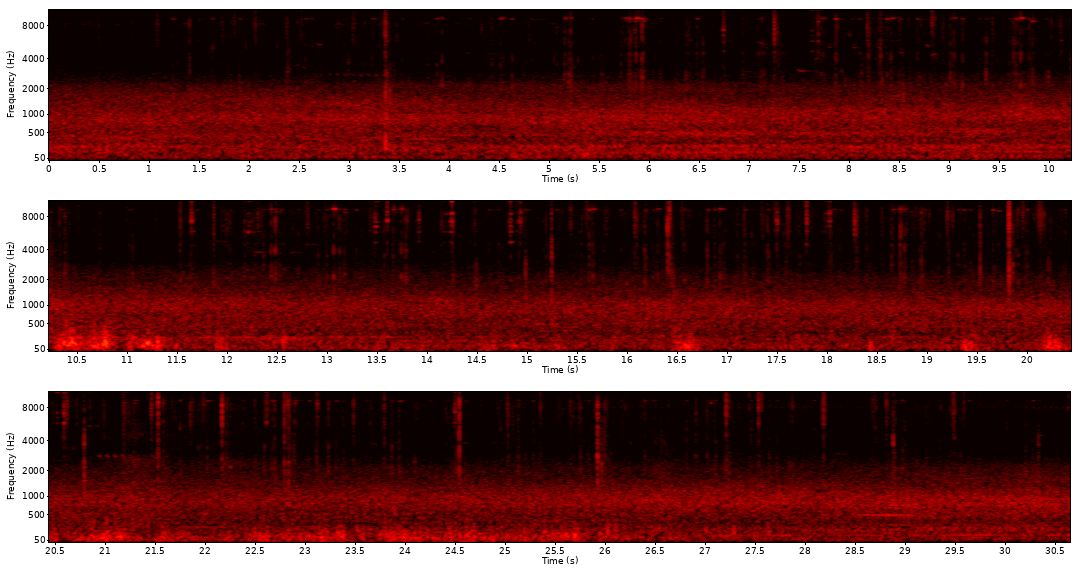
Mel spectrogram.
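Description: Hoofbeats of a Rocky Mountain Horse gelding travelling in his ambling saddle gait on a dirt arena, a run of dull thuds that grows loudest about ten to twelve seconds in and again from about sixteen to twenty-six seconds as he passes close by.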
